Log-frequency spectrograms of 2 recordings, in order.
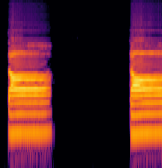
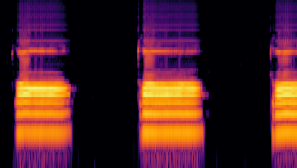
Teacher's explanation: تا کی آواز باریک ہوتی ہے، جیسے تا، تا۔ طا کی آواز موٹی ہوتی ہے، جیسے طا، طا، طا۔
